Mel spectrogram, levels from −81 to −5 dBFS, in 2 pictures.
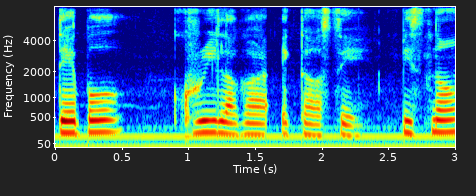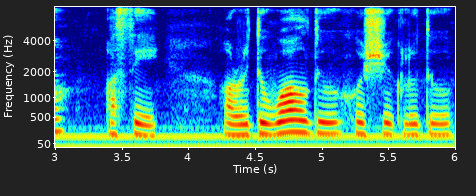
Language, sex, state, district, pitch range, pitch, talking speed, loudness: Nagamese, female, Nagaland, Dimapur, 165-205 Hz, 190 Hz, 130 wpm, -19 LUFS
